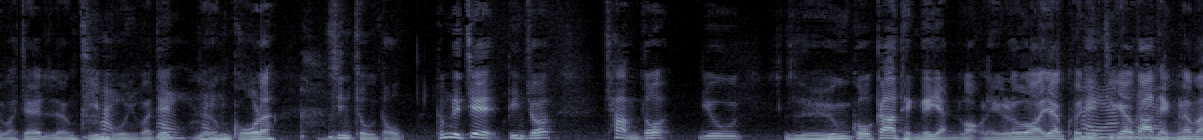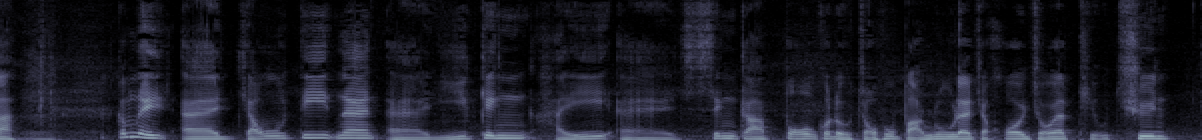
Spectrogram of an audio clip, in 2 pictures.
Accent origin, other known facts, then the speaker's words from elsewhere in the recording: China; 我哋中國人觀念始終咧傳宗接代都睇得好重嘅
